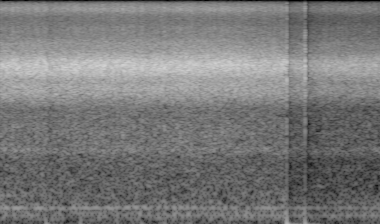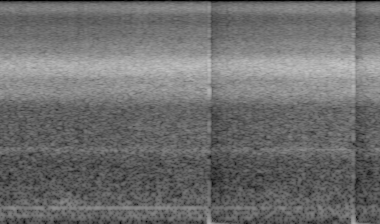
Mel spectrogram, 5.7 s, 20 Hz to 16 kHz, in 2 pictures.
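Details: Periodical cicadas, filmed in 2008, make a steady, high, hissing drone that carries on without pause, with a few brief dips.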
